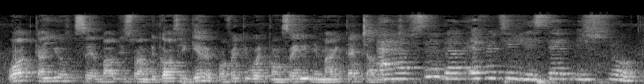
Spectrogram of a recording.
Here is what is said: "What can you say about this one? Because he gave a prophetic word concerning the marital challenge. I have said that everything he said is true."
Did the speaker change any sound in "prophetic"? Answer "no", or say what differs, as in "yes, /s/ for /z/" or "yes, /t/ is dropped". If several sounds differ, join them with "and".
no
